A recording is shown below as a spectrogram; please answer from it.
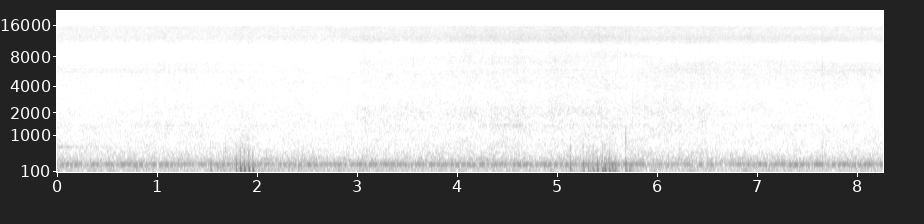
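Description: Near silence: faint room tone with a low steady hum and two soft low thumps, one about two seconds in and one a little after five seconds.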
